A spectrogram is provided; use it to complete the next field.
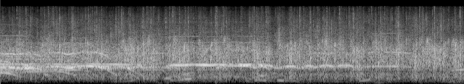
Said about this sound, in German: Ein extra Applaus nochmal. Bravo.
